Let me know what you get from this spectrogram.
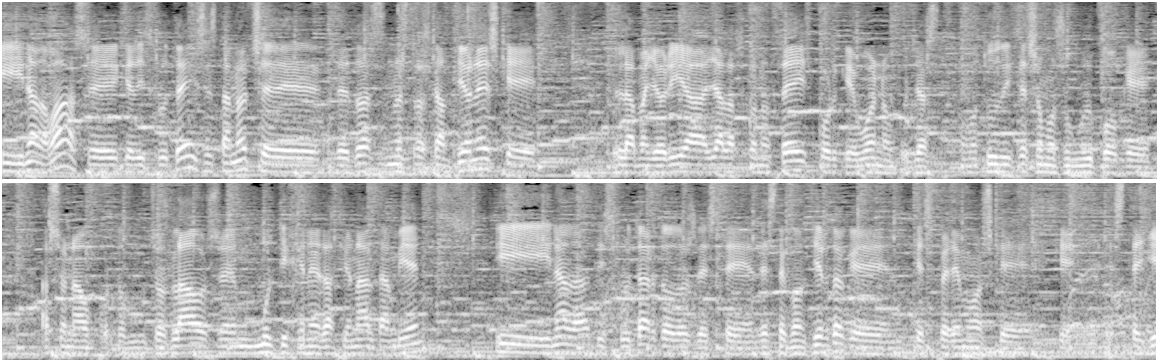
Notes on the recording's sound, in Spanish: en el concierto que se realizó el domingo 1 de septiembre en la Plaza del Ayuntamiento de Torrelaguna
